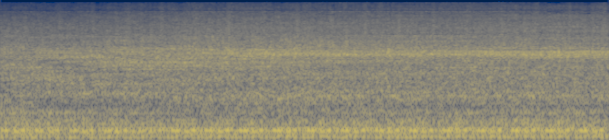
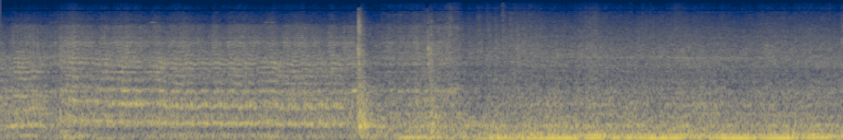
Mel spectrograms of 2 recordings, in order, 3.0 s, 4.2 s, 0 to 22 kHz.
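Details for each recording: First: 1953 Pontiac Chieftain, in neutral, warming up (wanted to die off throttle at first): smooth, even idle with steady beat, no misses, knocks or ticks; generator charging 11.3 V at idle, over 12 revved. Normal idle. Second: 1953 Pontiac Chieftain, 12 V system, cold start in neutral: uneven lumpy idle that sags and wants to stall off throttle, then steadies; alternator shows 11.3 V at idle.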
